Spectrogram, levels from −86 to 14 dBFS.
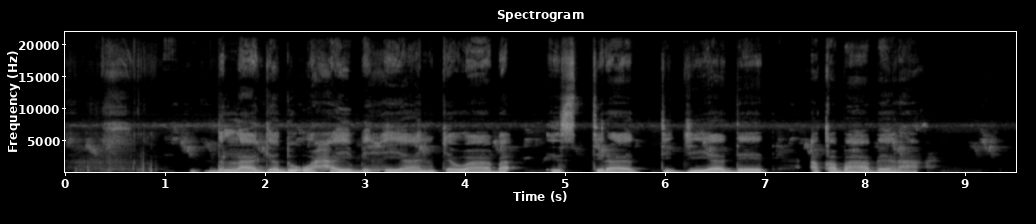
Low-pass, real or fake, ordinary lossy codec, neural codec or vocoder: none; real; none; none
